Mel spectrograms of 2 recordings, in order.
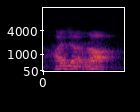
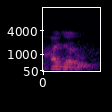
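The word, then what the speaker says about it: الحجر: So this noun will be hajara instead of hajaru because of the word strike. Okay? If it's separately, it is al-hajar. Okay? But when it comes after a verb, then its sound becomes fatha sound.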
